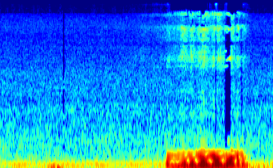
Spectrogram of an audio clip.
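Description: One loud, drawn-out rattling snore on an in-breath after quiet breathing, from a sound effect recording.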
